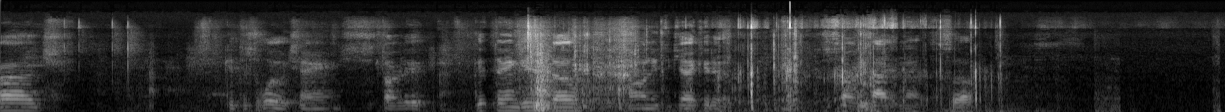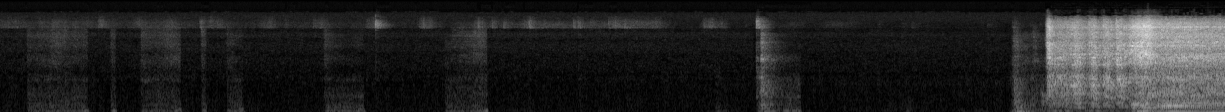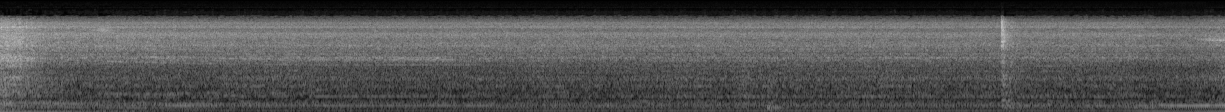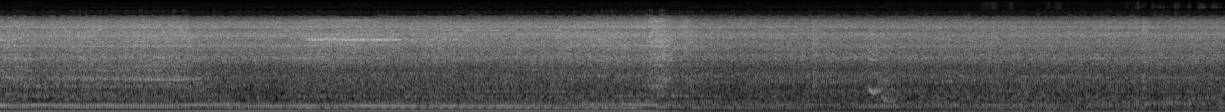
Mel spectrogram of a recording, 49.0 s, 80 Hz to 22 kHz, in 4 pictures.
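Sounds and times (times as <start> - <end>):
car engine starting and idling: 22.7 - 49.0.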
